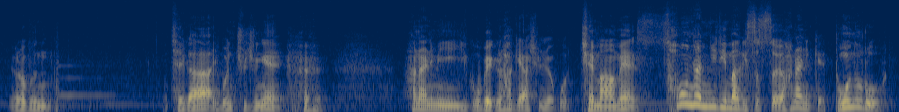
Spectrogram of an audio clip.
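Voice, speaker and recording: Middle-aged male pastor, lively swooping delivery, slightly high voice, shifts from hushed to loud. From South Korea. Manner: animated preaching, swinging between soft asides and loud declarations. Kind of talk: sermon.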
